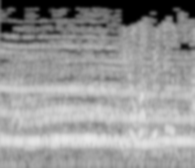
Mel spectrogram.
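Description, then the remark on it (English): A person lets out a long, steady, loud wolf-like howl, holding one wavering pitch while another voice speaks over it. “I hear a wolf howling now.”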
